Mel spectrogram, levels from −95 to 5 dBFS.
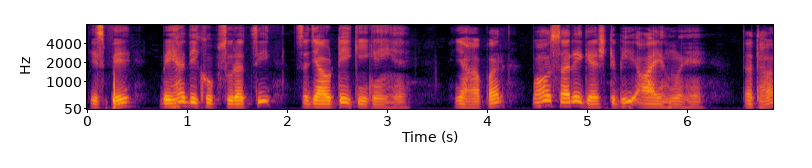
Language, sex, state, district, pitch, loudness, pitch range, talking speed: Hindi, male, Uttar Pradesh, Muzaffarnagar, 115 Hz, -21 LUFS, 105-140 Hz, 165 wpm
